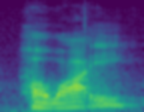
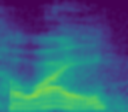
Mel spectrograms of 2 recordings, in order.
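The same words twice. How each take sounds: First: It is said staccato with a W sound. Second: It is said smoothly with a W sound. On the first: "a little more staccato" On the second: "The mainlander tourist way"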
